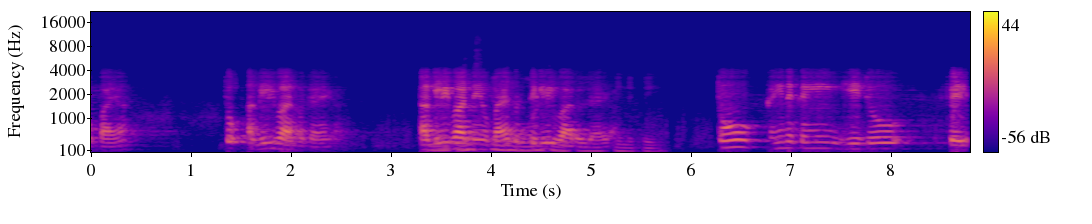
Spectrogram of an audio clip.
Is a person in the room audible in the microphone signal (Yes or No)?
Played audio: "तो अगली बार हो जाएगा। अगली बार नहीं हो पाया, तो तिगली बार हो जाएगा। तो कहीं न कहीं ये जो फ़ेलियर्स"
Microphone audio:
Yes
